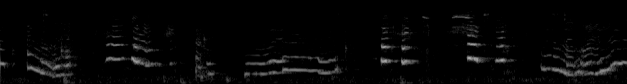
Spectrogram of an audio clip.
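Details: Dog named Butterball making a funny noise while playing and wrestling with Looey indoors: a run of high whining yelps and warbling whimpers, sliding and wavering, in short bursts with brief pauses between.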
